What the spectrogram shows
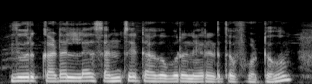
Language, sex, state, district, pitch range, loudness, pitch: Tamil, male, Tamil Nadu, Kanyakumari, 135-170 Hz, -14 LUFS, 150 Hz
